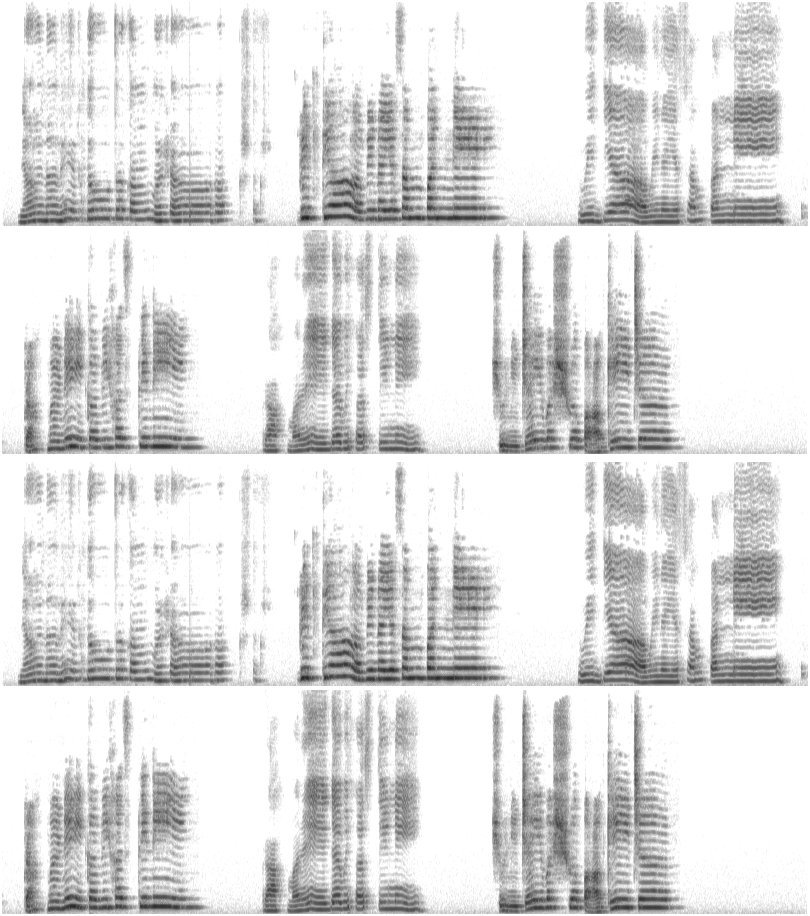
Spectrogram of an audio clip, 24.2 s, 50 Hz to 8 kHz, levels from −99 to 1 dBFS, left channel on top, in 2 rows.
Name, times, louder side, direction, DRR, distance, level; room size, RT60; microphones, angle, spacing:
voice 1, 0.2-3.3 3.6-3.8, left 1 dB, 20° left, 0.8 m, -33 dB
voice 2, 4.4-7.4 12.4-15.0 19.5-22.2, right 2 dB, 25° right, 1.8 m, -25 dB
voice 3, 8.6-11.7 16.0-18.4, right 2 dB, 40° right, 0.5 m, -32 dB
4.8 x 3.0 x 3.0 m
head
